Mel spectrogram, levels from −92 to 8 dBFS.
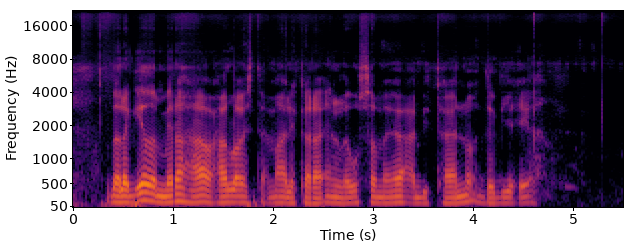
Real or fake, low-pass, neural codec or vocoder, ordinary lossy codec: fake; none; codec, 44.1 kHz, 7.8 kbps, DAC; none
